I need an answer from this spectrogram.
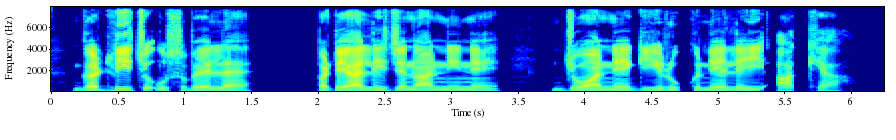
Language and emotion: Dogri, neutral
